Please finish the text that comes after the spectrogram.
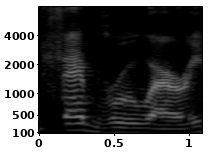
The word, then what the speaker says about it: February: president it's for president minimally two born in february notice i pronounce both ours um as in library and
